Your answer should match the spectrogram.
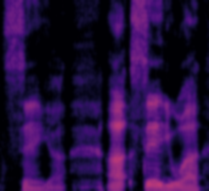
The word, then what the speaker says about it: Senua: Even Hellblade 2, Sienna Saga, Senua. Senua. Sorry, Senua.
